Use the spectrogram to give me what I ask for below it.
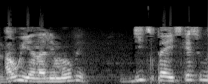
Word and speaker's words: Dead Space: Dans Dead, il y a écrit D-E-A-D. Tu dis Dead Space. Ça marche mieux.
